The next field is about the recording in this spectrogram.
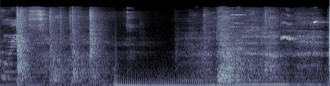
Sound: angry growling noises; door beating noises

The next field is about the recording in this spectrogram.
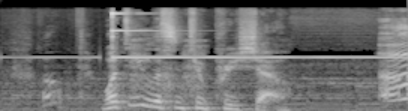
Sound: bell dings

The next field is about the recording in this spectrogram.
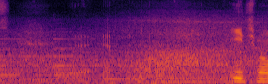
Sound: car rumbles

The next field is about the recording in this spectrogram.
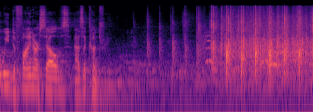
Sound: applause

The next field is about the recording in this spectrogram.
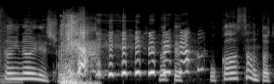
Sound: DEHEHEHEH lololololol

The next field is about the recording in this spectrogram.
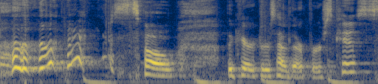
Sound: laughing

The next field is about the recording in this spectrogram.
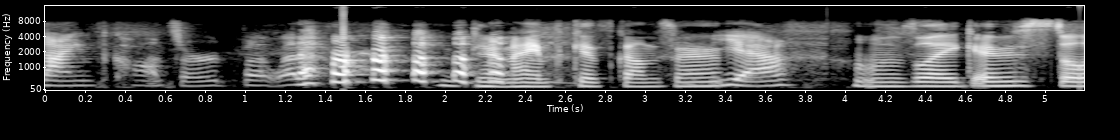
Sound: laughs

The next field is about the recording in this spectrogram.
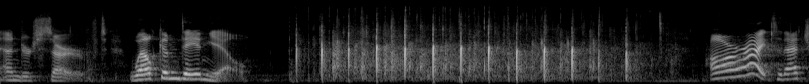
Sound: audience applauding

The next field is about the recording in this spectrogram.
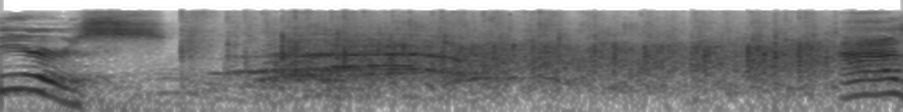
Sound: audience cheering

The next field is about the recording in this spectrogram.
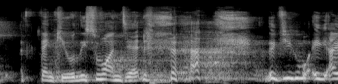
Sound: chuckles

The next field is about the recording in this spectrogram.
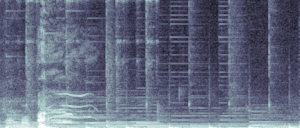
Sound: laugh

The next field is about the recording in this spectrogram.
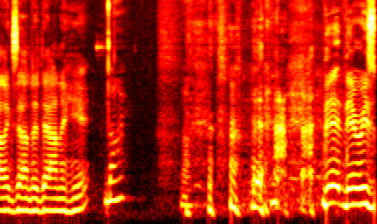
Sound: laughter

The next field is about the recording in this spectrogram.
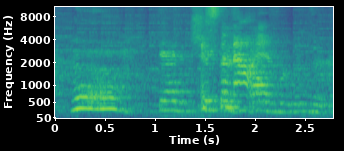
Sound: groans

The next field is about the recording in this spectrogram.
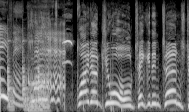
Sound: snorts; bleats

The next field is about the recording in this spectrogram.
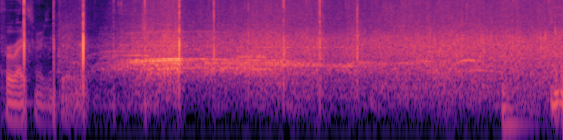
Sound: cheering and applause

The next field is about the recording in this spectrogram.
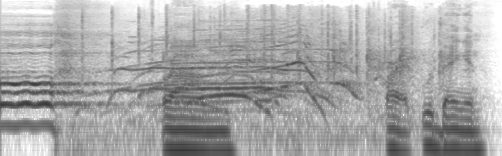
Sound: cheering

